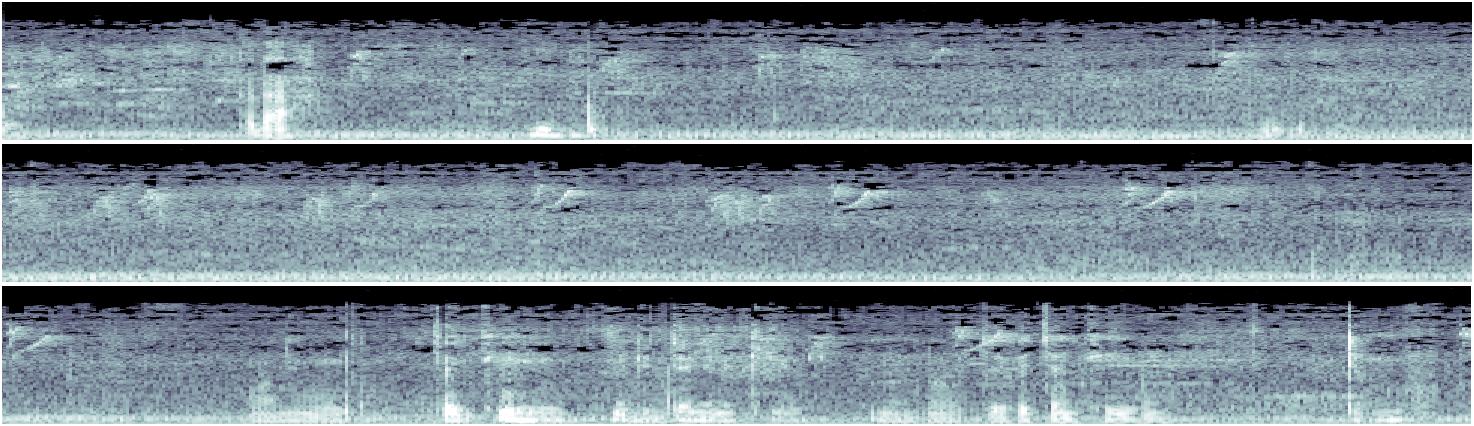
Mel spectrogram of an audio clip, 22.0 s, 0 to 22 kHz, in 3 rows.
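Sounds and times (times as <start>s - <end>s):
low background hum: 0.0s - 22.0s
small birds chirping: 0.0s - 22.0s.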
